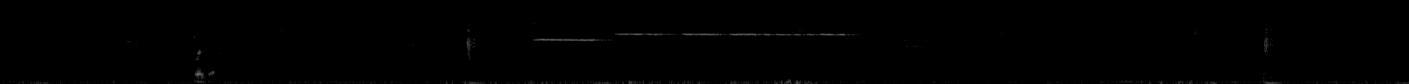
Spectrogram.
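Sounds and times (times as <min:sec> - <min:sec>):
bird singing whistled notes: 0:04.1 - 0:10.2.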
